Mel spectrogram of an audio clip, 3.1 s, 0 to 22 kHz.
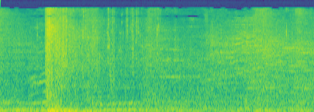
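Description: A single heavy gun blast booms out loud and close in the Dead Space 3 co-op shooter, a sharp burst that rings briefly before settling into a low background rumble.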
